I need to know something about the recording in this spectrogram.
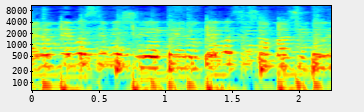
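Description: Live axé band music with a steady, driving drum beat, played without vocals.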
